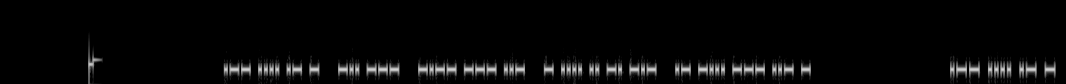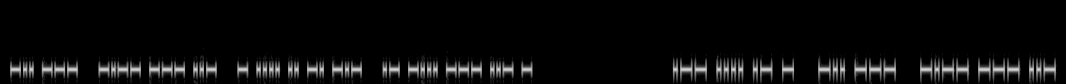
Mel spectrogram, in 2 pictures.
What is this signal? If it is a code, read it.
Morse code, heard as a keyed tone, about 38 wpm, 700 Hz. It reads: WHAT DO YOU THINK ABOUT WHAT DO YOU THINK ABOUT WHAT DO YOU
